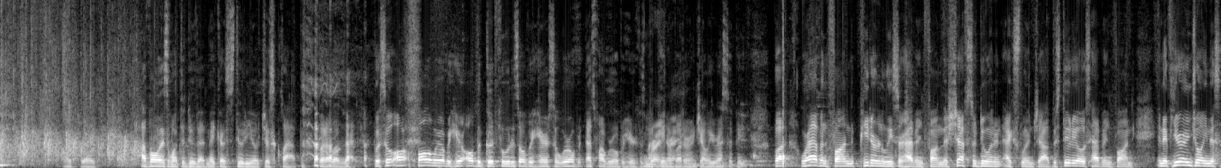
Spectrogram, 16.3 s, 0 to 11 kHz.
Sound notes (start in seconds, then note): 1.8 audience applauding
